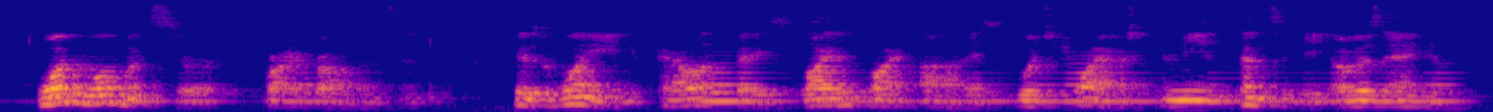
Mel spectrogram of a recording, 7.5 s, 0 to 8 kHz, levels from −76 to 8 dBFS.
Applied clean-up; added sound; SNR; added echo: neural mask model DeepFilterNet 3.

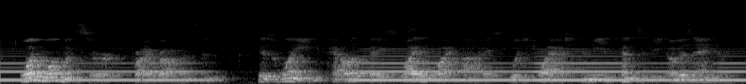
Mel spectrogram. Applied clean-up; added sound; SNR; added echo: none; Wind instrument, woodwind instrument; 0 dB; reverberation time 0.7 s.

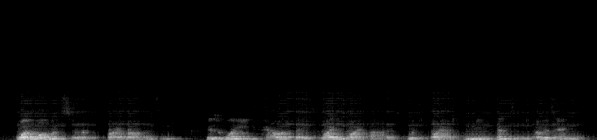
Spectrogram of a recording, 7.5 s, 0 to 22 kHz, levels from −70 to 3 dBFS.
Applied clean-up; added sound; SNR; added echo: neural separator model SepFormer DNS4.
